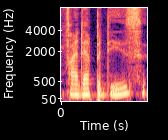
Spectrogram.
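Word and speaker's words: Pheidippides: so they sent this man named four deputies fine deputies that's how you pronounce it he ran from marathon all the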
